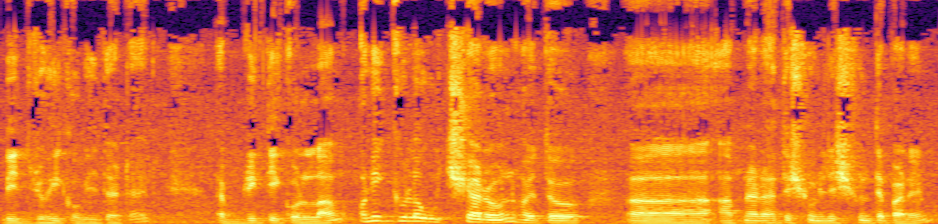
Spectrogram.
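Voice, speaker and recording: A low-voiced man speaks casually to his viewers in a relaxed, chatty way, pausing now and then on hesitant fillers. A faint hiss of background noise sits under his voice. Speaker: video host.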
